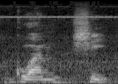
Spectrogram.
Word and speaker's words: guanxi: I am strongly suspicious that some string-pulling, guanxi, pronounced guanxi, went on behind the scenes.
